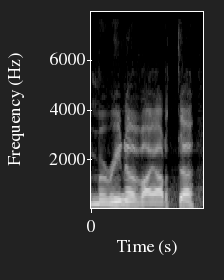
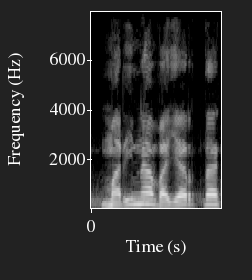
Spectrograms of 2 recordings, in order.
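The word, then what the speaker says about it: Marina Vallarta: We are back once again live from Porerto Varta, Mexico, and I'm at the Marina Viarta Golf Course. I don't say it properly, Ivon, you say it. Marina Vayarta Club de Golf.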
